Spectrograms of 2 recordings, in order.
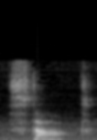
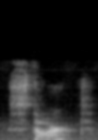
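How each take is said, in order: First: The R sound is silent. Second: The R sound is clearly pronounced. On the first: "but in British English, it's start" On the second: "In American English, it's start"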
